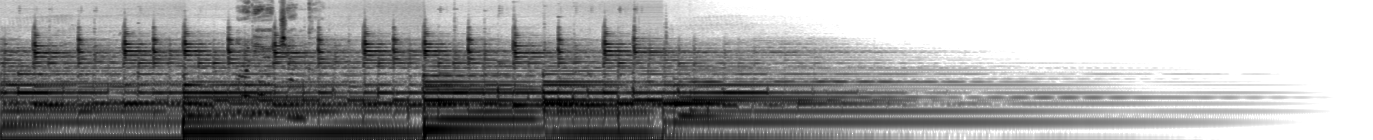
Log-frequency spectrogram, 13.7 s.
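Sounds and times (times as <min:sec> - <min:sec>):
corporate travel music: 0:00.0 - 0:10.3.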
